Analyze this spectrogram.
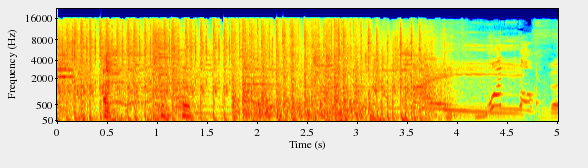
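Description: Gunfire and loud game noise crackle rapidly.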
